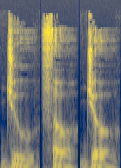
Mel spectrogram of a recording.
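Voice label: "juthojo", concatenated syllables; Affixing experiment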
